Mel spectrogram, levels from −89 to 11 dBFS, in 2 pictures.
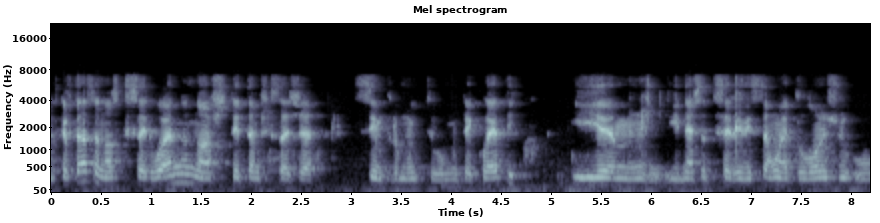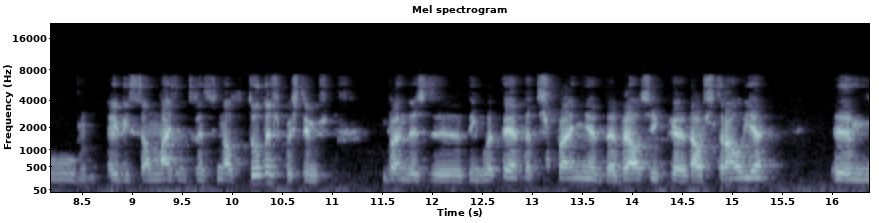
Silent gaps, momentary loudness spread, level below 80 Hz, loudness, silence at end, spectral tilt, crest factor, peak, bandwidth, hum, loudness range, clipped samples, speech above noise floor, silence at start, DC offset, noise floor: none; 16 LU; -60 dBFS; -19 LUFS; 0 s; -1 dB/octave; 20 dB; 0 dBFS; 7.6 kHz; none; 5 LU; under 0.1%; 30 dB; 0 s; under 0.1%; -50 dBFS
